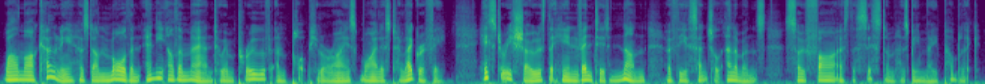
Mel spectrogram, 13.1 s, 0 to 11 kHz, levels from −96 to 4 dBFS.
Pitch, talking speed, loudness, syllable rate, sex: 105 Hz, 155 wpm, -20 LUFS, 5.1 syllables/s, male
